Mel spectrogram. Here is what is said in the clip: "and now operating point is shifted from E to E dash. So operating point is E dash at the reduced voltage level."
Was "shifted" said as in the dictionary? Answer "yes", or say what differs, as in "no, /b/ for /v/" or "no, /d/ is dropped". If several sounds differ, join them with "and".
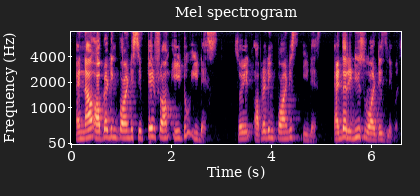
no, /s/ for /ʃ/ and /p/ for /f/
